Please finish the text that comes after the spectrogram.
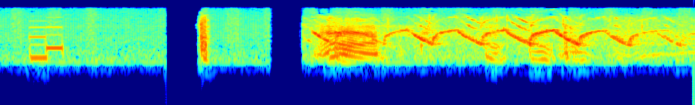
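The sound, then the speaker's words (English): A few short electronic beeps and a click, then an ambulance siren, passing by on Milford Church Road on its way to a drowning at Lake Robinson, wails in loud, rapid rising-and-falling sweeps that continue steadily to the end, sounding thin and tinny as if heard through a radio. “Just up here at Milford Church Road, and ambulance just passed us, and we know where they're going, Steve.”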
